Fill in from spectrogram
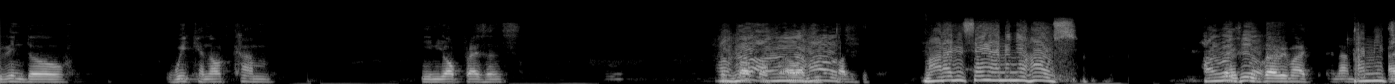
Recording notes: Zoom Session With Ghana Devotees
